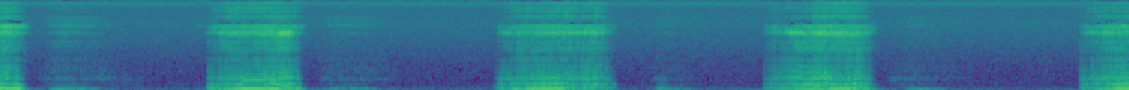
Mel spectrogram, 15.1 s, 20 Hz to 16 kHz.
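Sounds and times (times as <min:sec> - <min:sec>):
loud rattling snores: 0:00.0 - 0:01.0, 0:02.7 - 0:04.1, 0:06.6 - 0:08.2, 0:10.2 - 0:11.7, 0:14.4 - 0:15.0
soft out-breath: 0:04.2 - 0:05.4, 0:11.8 - 0:12.9.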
